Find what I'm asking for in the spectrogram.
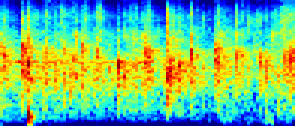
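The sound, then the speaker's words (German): Applause from a church audience clapping for its teachers and educators: dense, continuous clapping by many hands, steady and fairly loud throughout, with no clear voices. “ihr könnt klatschen für sie, wirklich.”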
